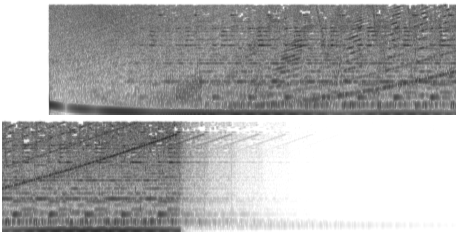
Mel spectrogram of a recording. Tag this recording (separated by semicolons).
instrument; instrumental; fx; podcast; electronic; effect; imaging; trailer; riser; slam; mix; drop; noise; send; fall; chord; dub-step; music; intro; stereo; radio; soundeffect; jingle; loop; radioplay; broadcast; sfx; deejay; dj; interlude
